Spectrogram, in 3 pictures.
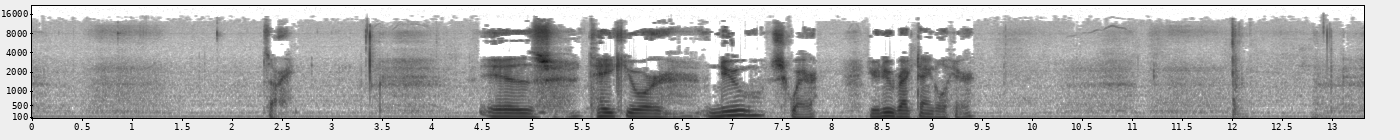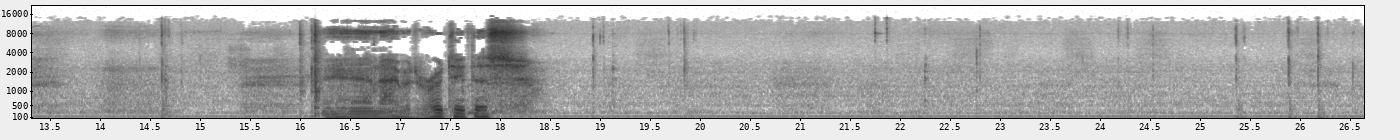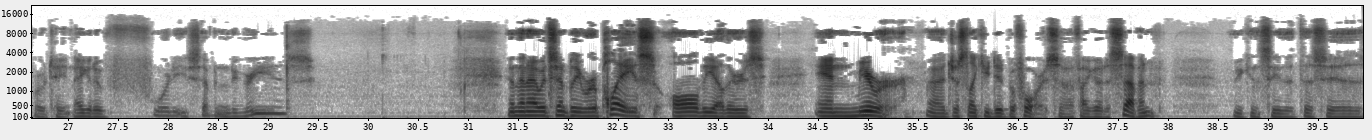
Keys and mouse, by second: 10.2 ctrl+Right, 12.7 ctrl+KP_3, 15.9 r, 22.3 r, 34.9 KP_7, 39.8 middle click.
